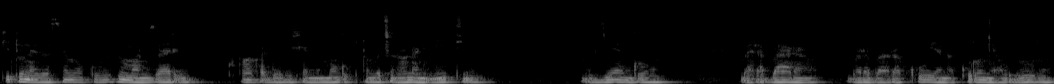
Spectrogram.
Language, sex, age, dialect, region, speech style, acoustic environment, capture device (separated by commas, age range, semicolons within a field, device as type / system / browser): Swahili, male, 25-34, Kenya - Mombasa, Kenya, happy, silence, mobile / Linux / Chrome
